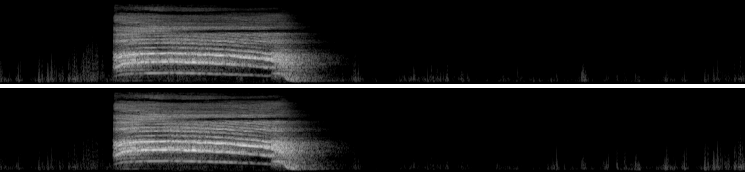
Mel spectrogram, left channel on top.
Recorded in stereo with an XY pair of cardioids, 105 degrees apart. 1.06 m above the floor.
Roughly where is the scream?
Ahead.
